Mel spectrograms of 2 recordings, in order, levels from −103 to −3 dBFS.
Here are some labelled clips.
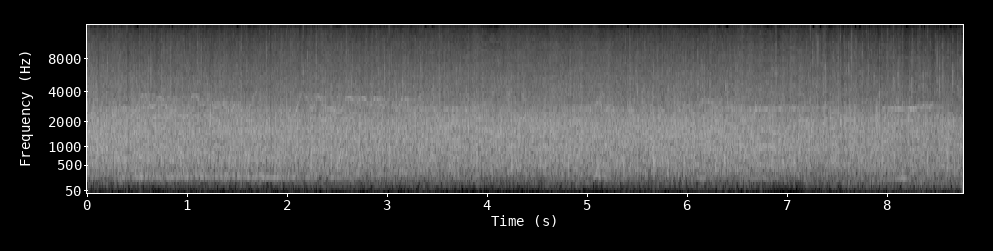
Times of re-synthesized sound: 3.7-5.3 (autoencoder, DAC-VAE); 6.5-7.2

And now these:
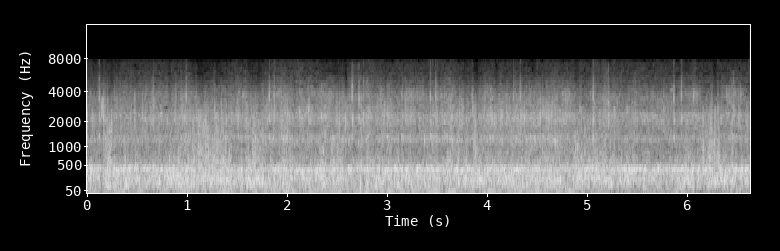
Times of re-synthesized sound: 2.0-2.9 (codec, HILCodec)

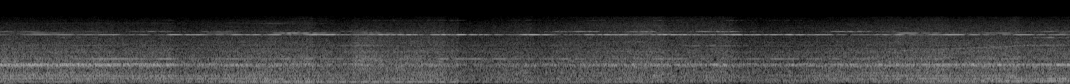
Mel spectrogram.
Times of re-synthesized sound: none

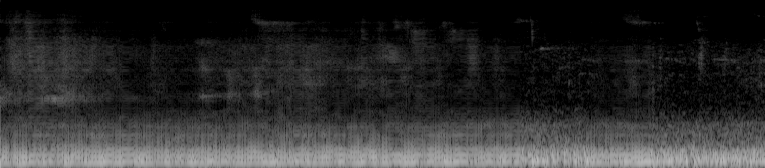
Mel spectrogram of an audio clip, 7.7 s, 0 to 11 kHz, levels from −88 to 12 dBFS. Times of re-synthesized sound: 0.0-5.2 (vocoder, WaveNeXt); 5.9-6.5

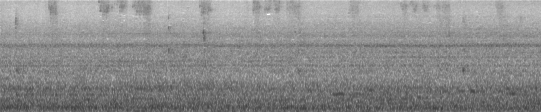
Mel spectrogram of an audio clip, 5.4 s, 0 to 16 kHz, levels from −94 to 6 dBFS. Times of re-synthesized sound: none

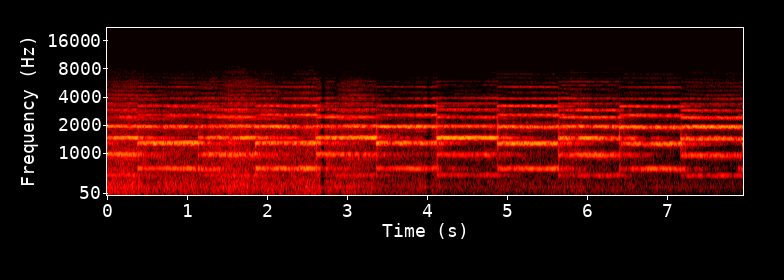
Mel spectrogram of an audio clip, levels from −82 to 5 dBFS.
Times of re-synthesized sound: 0.0-8.0 (vocoder, Vocos)

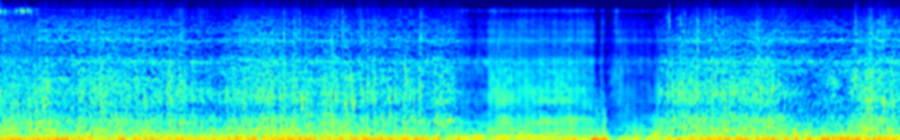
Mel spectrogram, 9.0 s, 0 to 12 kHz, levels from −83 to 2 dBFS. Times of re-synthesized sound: 4.6-6.6 (vocoder, BigVGAN v2)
